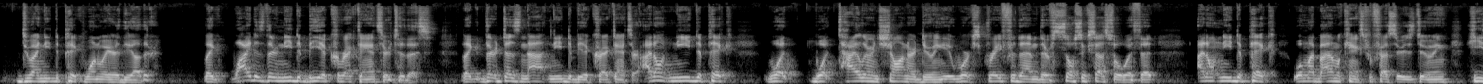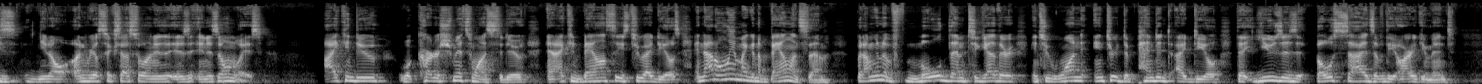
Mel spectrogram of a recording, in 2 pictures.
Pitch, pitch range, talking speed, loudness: 140 Hz, 125-155 Hz, 245 wpm, -18 LUFS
